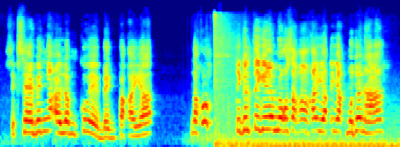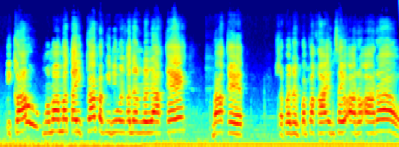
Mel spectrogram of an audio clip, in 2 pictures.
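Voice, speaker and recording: A woman's voice: sits high, brisk, fairly bright tone. A woman acting as a strict, nagging mother who lectures and scolds her daughter sarcastically in a comedy skit. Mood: scolding.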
